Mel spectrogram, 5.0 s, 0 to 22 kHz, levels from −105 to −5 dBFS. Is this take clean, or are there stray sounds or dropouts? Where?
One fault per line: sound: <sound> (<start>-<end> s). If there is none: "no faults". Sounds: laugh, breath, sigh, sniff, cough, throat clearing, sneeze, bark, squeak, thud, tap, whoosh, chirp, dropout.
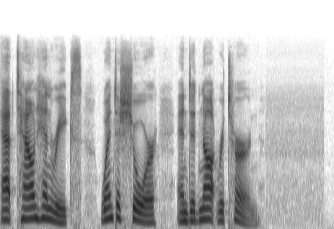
no faults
